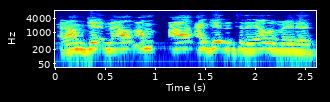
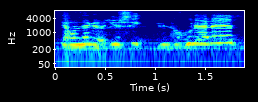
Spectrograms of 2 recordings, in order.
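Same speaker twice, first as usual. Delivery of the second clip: hushed excitement; 10 semitones higher, 8 dB quieter than usual. Retold or imitated. Friend whispering in elevator.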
